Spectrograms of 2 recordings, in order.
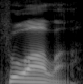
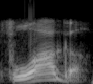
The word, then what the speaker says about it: Fuaga: Because, the years he's played at Oregon State and even Senior Bowl, Combine, they always said Fuaga. Mm-hmm. But, he told us last night, the G is silent. But he said, if you want to call me Fuaga, that's good.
